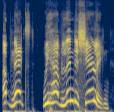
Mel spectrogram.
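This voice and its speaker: Guy doing a super high pitched news interviewer, swoopy, earnest n formal, comedy sketch. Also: very animated, pushed and bright, no room sound, heavily acted. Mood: politely puzzled. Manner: formal, measured questioning. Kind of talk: comic mock news interview.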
